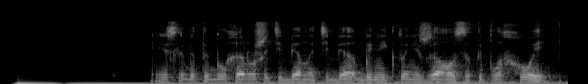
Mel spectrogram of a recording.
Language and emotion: Russian, angry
